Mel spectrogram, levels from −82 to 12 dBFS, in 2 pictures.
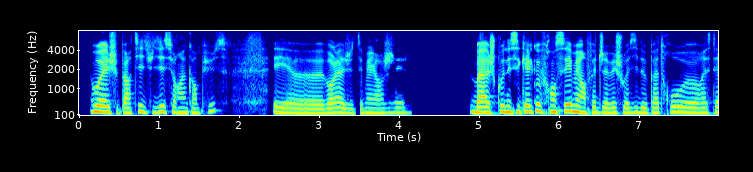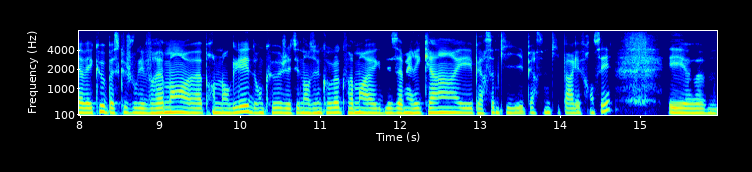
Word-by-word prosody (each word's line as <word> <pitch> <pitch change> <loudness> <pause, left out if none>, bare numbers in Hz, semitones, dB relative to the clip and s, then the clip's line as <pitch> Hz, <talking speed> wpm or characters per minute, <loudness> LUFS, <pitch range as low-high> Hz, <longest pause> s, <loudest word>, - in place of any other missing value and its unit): Ouais, 210 -1 +8
je 190 - +2
suis - - -5
partie 170 +5 0
étudier 190 +1 -1
sur 185 -1 -2
un 175 - 0
campus 200 +8 -7 0.6
et 170 -2 +1
heu, 150 -2 0
voilà, 165 +2 +1
j'étais 150 0 -7
mélangée 165 +1 -4 0.8
bah, 185 -2 +7
je - - 0
connaissais 200 -2 +4
quelques 205 +3 +4
Français, 210 +3 +5
mais 210 - +7
en 175 - +4
fait 180 +1 -3
j'avais 170 -1 +1
choisi 170 0 -2
de 170 - +1
pas 170 +1 -2
trop 190 +2 -1
heu, 170 -1 +2
rester 170 +1 -2
avec 165 +3 0
eux 210 - +3
parce 165 -2 -3
que 180 - -6
je 165 - -6
voulais 165 -1 -1
vraiment, 175 +3 +2
heu, 165 - -2
apprendre 165 +1 -3
l'anglais. 170 +6 +1
Donc 165 -1 -5
heu, 170 - -1
j'étais 160 0 -3
dans 165 -1 -1
une 165 +1 -1
coloc 170 0 -2
vraiment 170 +1 0
avec 160 -1 -3
des 160 0 -3
américains 170 +2 0
et 165 -1 -3
personne 160 +2 -5
qui 160 -1 -6
personne 170 +1 -7
qui 165 - -22
parlait 160 -1 -5
français 170 +10 -5 0.7
et 170 -2 +2
heu 155 -1 -2
170 Hz, 215 wpm, -24 LUFS, 160-180 Hz, 0.8 s, Ouais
